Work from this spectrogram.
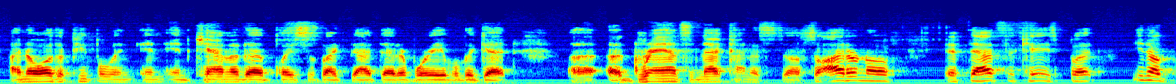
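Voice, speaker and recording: A man's voice: medium pitch, no echo. California guy just chatting, repeats himself, trails around, blunt, kinda muffled and off the mic a bit. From Los Angeles, United States. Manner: rambling, halting, repeats words, blunt and profane. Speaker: guest co-host, documentary maker. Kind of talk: casual interview chat. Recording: dull, muffled, slightly distant sound.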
